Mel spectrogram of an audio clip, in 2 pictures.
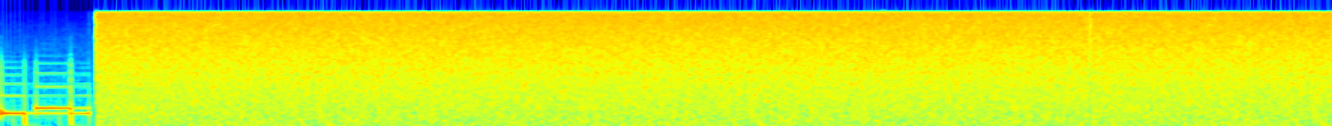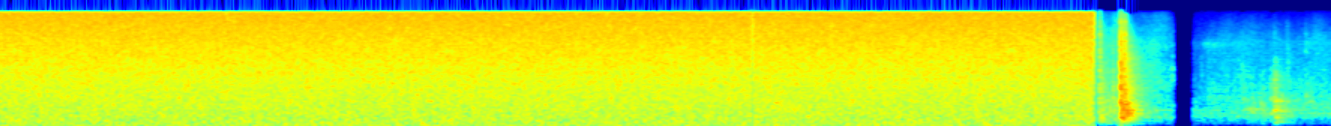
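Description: Loud, steady white-noise static hiss that cuts in abruptly about a second in and cuts off just as suddenly near the end, followed by a single sharp click.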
